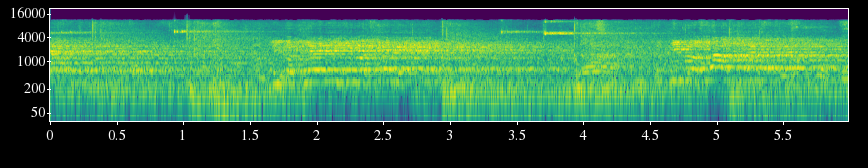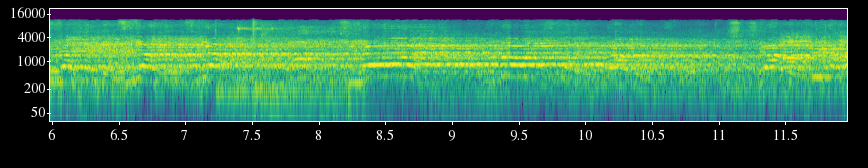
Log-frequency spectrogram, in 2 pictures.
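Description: A man shouts loudly to players across an echoing hall.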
